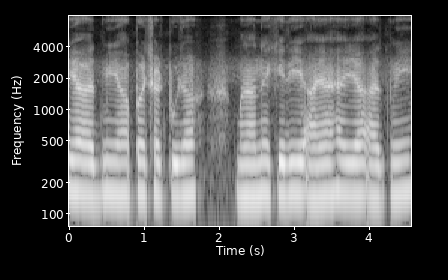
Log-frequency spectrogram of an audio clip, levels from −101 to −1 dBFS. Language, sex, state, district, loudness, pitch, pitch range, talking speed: Hindi, male, Uttar Pradesh, Jyotiba Phule Nagar, -15 LUFS, 155 Hz, 150-155 Hz, 185 wpm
